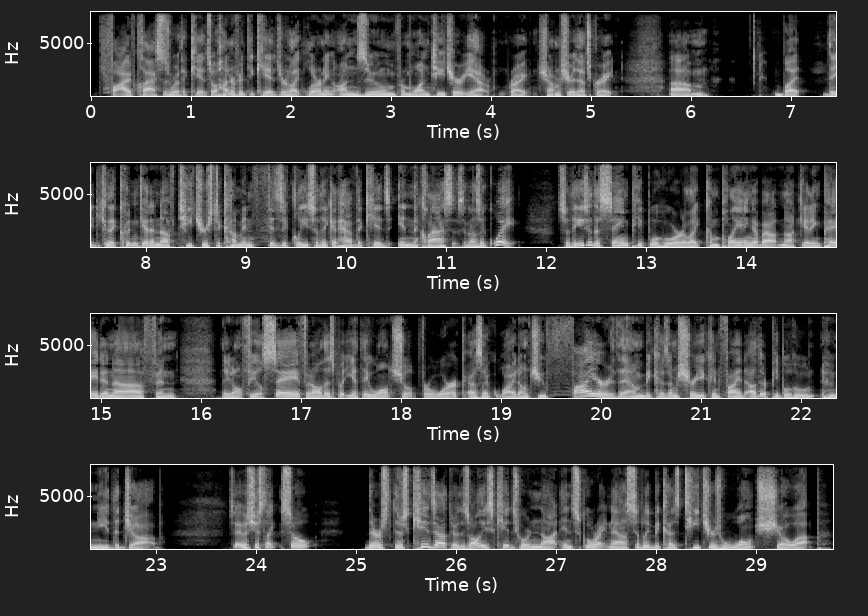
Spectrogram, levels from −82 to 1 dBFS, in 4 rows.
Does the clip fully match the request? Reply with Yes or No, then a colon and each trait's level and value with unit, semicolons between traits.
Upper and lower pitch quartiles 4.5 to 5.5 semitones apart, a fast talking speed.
Yes: average, 5.2 semitones; fast, 260 wpm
